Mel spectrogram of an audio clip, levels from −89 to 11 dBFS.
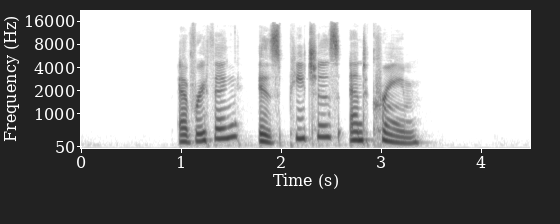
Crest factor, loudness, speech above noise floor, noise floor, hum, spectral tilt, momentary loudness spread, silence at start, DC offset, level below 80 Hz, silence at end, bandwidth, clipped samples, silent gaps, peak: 16 dB; -23 LUFS; 59 dB; -82 dBFS; none; -4 dB/octave; 8 LU; 0.95 s; under 0.1%; -70 dBFS; 1.1 s; 15.5 kHz; under 0.1%; none; -8 dBFS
